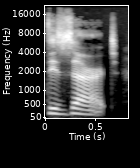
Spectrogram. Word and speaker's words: dessert: small little uh difference so one is Desert the other is dessert um so your the intonation is on the first e in the first case and on the second in the second case and also one has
